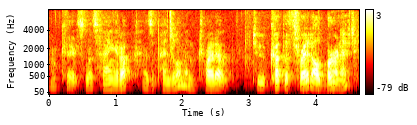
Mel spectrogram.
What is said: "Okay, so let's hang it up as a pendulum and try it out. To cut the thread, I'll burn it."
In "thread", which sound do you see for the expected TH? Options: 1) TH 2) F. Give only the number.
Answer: 1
